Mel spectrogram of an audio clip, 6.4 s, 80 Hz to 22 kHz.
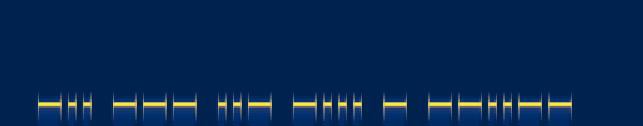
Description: Morse code, heard as a keyed tone, about 16 wpm, 700 Hz. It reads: DOUBT,
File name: Book One / 07-Chapter 7 - 16 WPM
